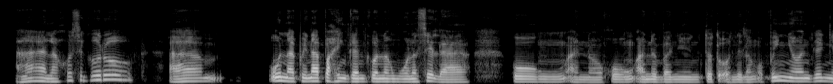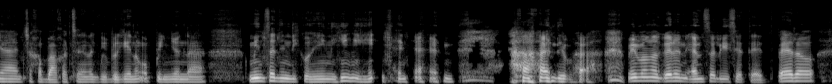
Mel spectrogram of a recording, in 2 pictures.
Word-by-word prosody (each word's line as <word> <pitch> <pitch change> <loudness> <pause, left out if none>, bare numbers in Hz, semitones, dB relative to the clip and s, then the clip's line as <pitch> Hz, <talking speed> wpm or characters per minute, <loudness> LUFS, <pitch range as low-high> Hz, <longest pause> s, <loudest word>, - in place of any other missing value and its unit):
Ah, 145 +5 -1
nako 135 +6 -3
siguro, 205 +3 -1 0.3
um, 145 +4 -1 0.5
una 160 -5 +4
pinapakinggan 150 -2 +4
ko 140 0 +1
lang 135 -1 +2
muna 130 0 +1
sila 115 -6 0 0.4
kung 120 -1 -1
ano 110 -1 -4
kung 120 +2 -2
ano 120 0 +1
ba 115 - -3
'yong 115 -1 -2
totoo 115 0 -2
nilang 115 +1 -3
opinyon, 155 -4 +1
ganyan 140 -5 -1
tsaka - - -7
bakit 110 0 -3
sila 120 -1 -5
nagbibigay 115 +1 -3
ng 125 +1 -2
opinyon 120 0 -3
na 115 -1 -2 0.5
minsan 150 +1 +6
hindi 135 -3 +2
ko 125 -1 -2
hinihingi, 125 +3 0 0.2
ganyan, 130 0 -5 1.1
'di 140 -3 +2
ba? 110 - -3 0.2
May 160 - +4
mga 170 -1 +3
gano'n, 155 -2 +4
eh, - - +3
unsolicited. 125 -6 -5
Pero, 155 0 +3
130 Hz, 145 wpm, -22 LUFS, 120-150 Hz, 1.1 s, minsan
